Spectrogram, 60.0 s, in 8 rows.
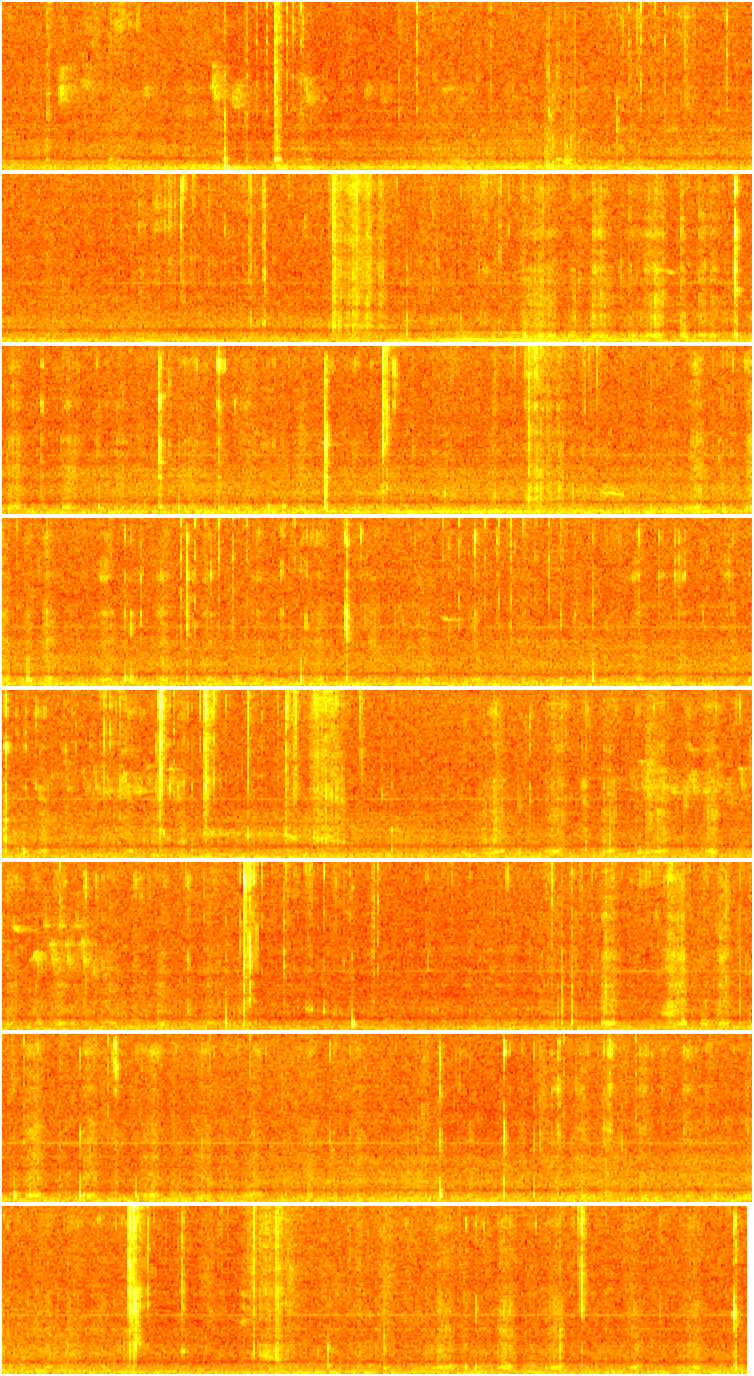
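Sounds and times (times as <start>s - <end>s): wet chewing: 10.8s - 34.0s, 34.6s - 41.3s, 42.5s - 59.9s.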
